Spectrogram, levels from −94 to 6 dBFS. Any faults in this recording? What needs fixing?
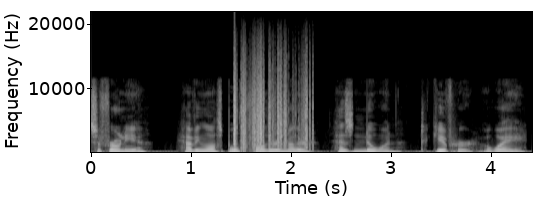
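Cable scratch noise runs from 1.43 to 2.24 s, a rough rustling burst not far below the speech, likely a worn connector shifting contact as the cable moved. Reseat or replace that cable and keep it still while recording.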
